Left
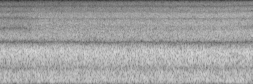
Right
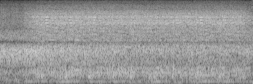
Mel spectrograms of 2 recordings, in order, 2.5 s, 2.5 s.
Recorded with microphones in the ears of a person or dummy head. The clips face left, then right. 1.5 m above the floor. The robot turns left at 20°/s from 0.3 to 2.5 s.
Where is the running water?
130° left; by 2.5 s 85° left.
